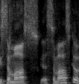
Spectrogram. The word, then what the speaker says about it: Siemaszko: And Casey Siemaszko, is that how you say his name?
